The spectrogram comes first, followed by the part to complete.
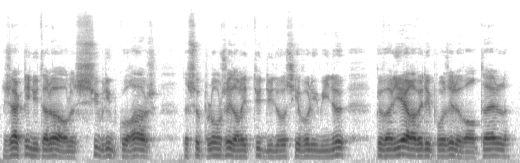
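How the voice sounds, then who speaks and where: A man narrating a novel in a measured, even audiobook reading. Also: medium pitch, dull audio.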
